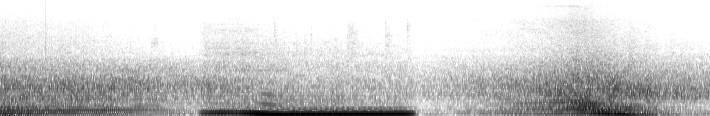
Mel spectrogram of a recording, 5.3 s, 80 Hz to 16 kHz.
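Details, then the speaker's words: Bentley Continental GT convertible (W12/V12) after roof repair, push-button start then revving: clean start, sharp blip and smooth rise and fall with deep even note, no knocks; healthy engine revving. "Let's push the start button. Rev engine. Music to my ears."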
